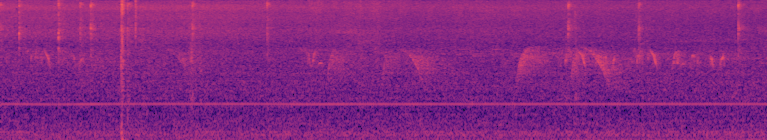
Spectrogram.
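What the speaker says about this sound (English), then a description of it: "You know, you hear the birds." Small birds chirp faintly in the background of the zoo-building video game Planet Zoo, brief scattered calls over a steady ambient bed with occasional light clicks.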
